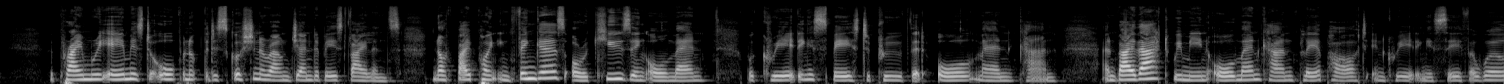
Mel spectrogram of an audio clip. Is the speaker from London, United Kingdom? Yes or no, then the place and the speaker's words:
no; North East England, United Kingdom; I'm a writer from the Northeast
